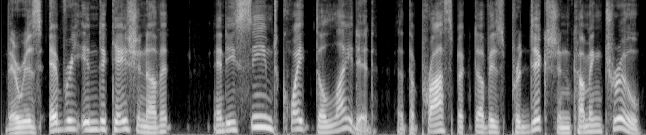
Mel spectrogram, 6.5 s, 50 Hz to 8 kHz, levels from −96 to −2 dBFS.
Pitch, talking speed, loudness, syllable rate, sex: 145 Hz, 175 wpm, -20 LUFS, 5.8 syllables/s, male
